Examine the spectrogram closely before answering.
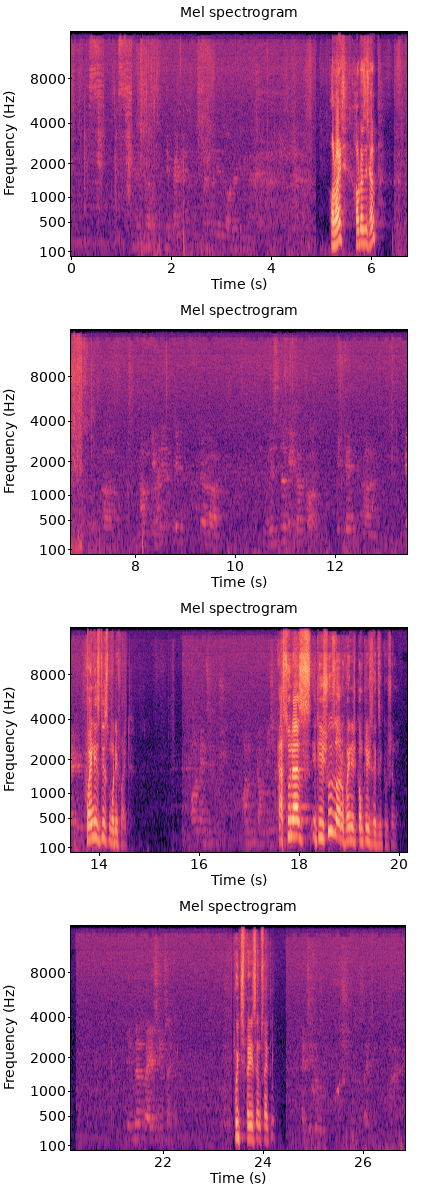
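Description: A man speaks calmly through a clip-on microphone.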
